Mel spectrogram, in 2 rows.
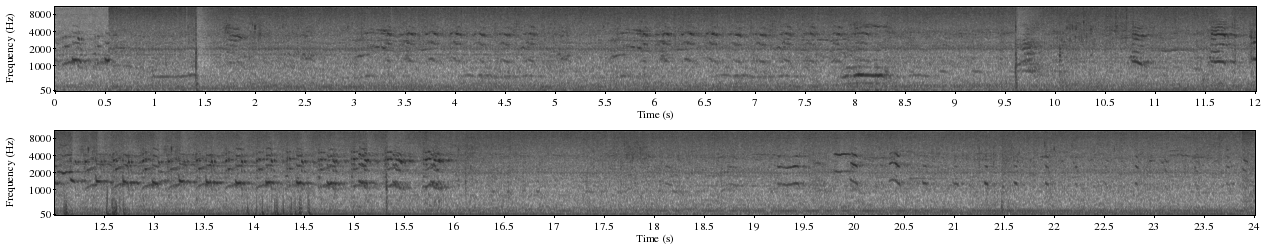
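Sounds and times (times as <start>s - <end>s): birds chirping: 0.0s - 24.0s
electrical hum: 0.0s - 24.0s.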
